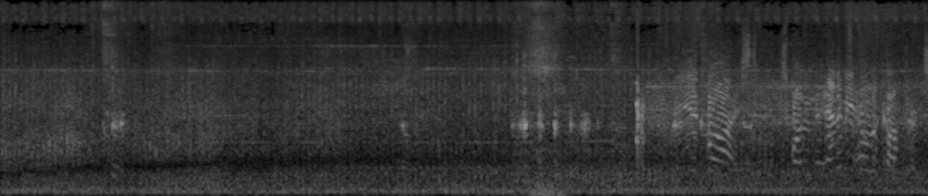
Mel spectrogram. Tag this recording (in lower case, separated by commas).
outside, rural or natural, speech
